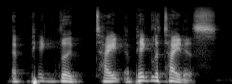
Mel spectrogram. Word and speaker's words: epiglottitis: Like he got a cold and then contracted epiglottitis. That's, I'm going with that pronunciation. – I've never said that word aloud before, but yeah, you're right.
